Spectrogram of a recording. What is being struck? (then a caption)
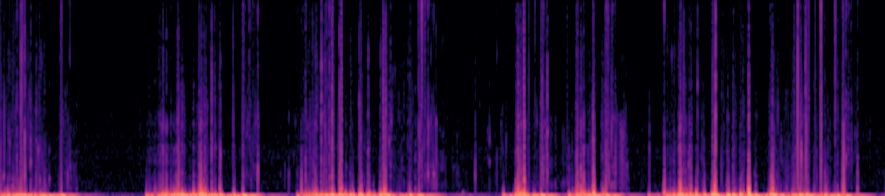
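Silicone ear of a binaural microphone. The thin metal tip of a wooden-handled dot stick scratches inside the ear canal of a pale pink, soft and solid silicone ear on a binaural microphone. The scratching comes as deep, muffled, rumbling bursts of rapid close-up rubbing, almost all low bass with little brightness. Brief silences separate the bursts.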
